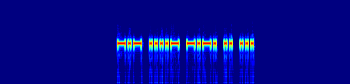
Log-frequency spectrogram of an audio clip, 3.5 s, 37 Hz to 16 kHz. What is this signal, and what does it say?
Morse code, heard as a keyed tone, about 48 wpm, 700 Hz. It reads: K4CIS
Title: USA Call Signs - 3x Character Spacing - 45wpm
